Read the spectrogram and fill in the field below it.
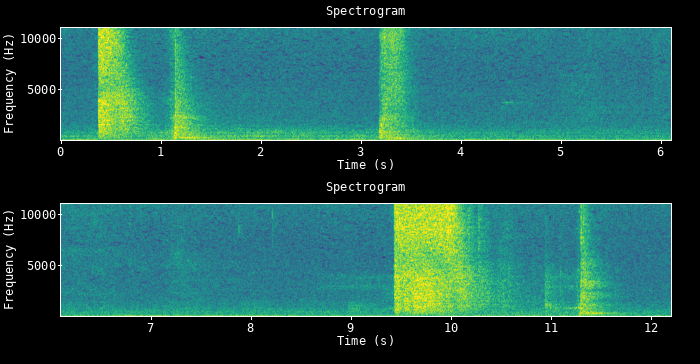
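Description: An elderly man blows out sharp, hissing puffs of breath.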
